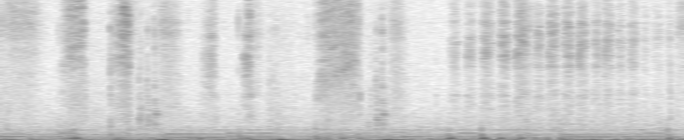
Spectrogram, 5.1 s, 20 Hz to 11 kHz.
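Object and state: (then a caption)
Stylus strokes on a glass pen display. A plastic stylus nib, held in the hand, makes short scratching and rubbing line strokes on the solid glass surface of a large flat Gaomon PD2200 pen display screen. Soft bright scratches come in quick bursts over a steady low hum with faint tonal lines.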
